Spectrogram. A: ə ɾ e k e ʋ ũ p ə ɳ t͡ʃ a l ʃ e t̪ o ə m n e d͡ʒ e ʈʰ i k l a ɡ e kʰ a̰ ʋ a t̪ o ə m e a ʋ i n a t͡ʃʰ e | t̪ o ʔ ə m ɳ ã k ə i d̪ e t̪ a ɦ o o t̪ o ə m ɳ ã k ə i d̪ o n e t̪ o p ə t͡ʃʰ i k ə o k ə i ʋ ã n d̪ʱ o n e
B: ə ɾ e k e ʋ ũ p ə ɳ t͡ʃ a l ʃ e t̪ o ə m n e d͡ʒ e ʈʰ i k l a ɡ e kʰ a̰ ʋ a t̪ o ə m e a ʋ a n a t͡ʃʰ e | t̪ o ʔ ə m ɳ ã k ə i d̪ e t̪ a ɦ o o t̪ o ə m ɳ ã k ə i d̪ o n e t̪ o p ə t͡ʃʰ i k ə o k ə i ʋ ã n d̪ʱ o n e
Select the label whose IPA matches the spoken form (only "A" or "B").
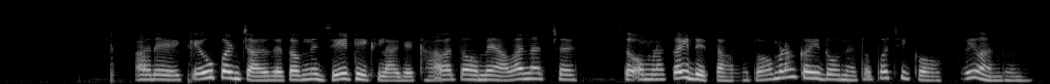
B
